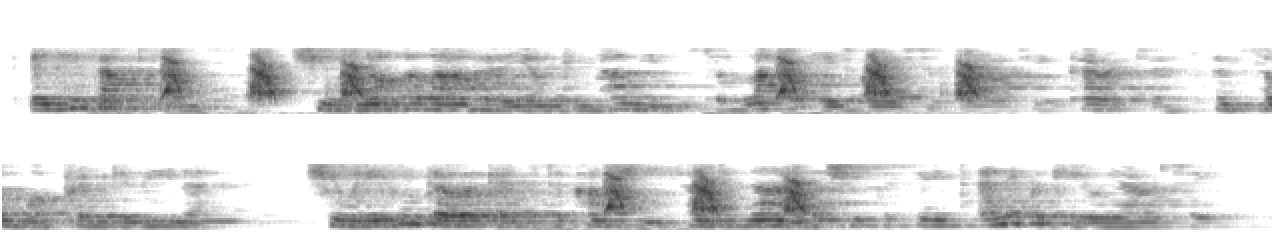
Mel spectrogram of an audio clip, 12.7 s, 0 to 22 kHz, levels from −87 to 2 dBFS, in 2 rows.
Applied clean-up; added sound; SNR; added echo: classical method WPE with log-MMSE.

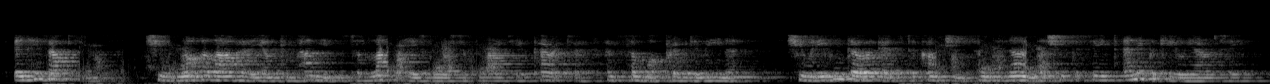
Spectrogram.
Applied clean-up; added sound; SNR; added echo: neural separator model SepFormer DNS4.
